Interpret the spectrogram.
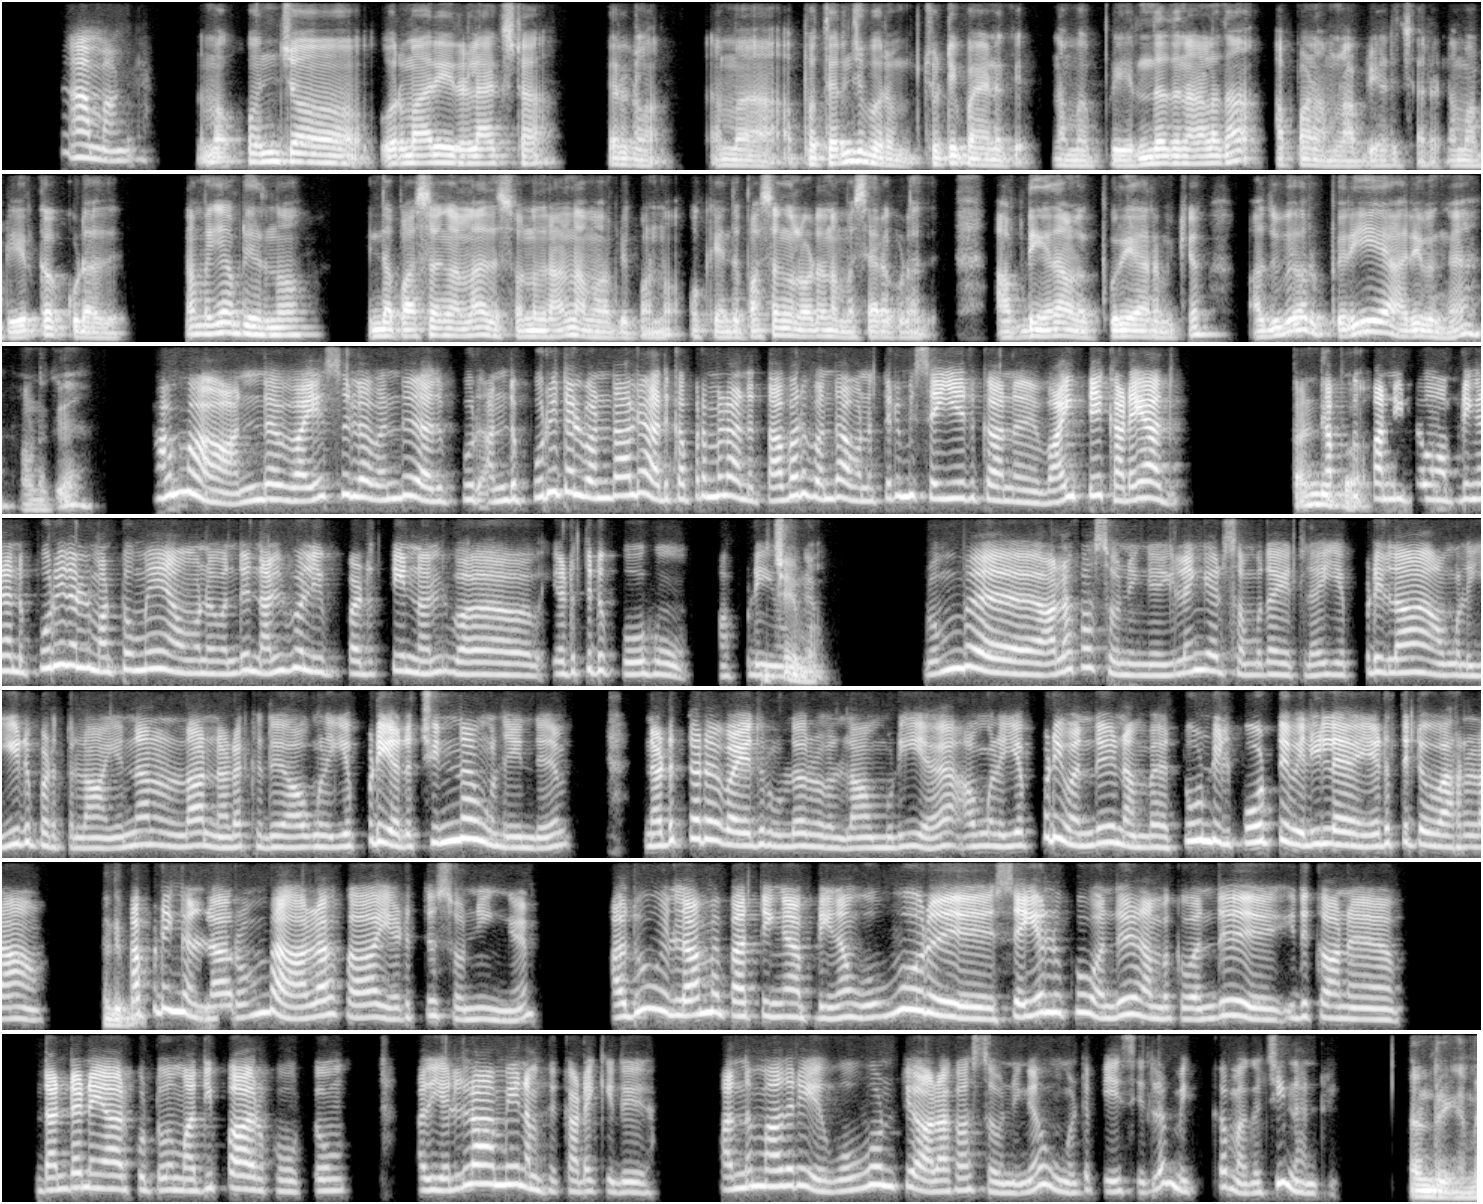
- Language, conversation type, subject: Tamil, podcast, இளைஞர்களை சமுதாயத்தில் ஈடுபடுத்த என்ன செய்யலாம்?
- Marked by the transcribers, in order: other noise; in English: "ரிலாக்ஸ்ட்டா"; in English: "ஓகே!"; exhale; drawn out: "நல்வா"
